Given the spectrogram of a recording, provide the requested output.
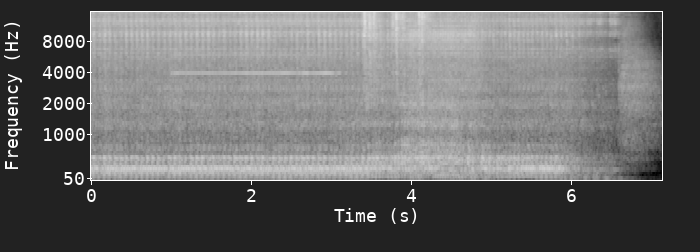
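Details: Rough 4x4 ATV sitting for years, first start after siphoning old premix-looking gas: single chugs unevenly then fades and dies; holds only on partial choke; owner suspects not enough fuel, fuel screw to go out, float height fine.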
